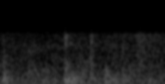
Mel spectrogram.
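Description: Near silence: faint room tone, with a few soft clicks about a second in.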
